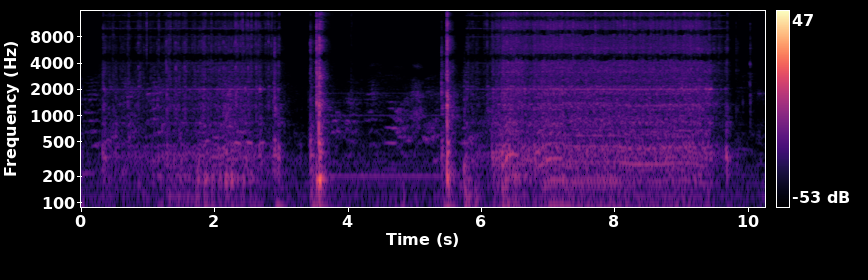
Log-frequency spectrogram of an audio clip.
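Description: A home sewing machine stitches a DIY fabric face mask in bursts of steady mechanical whirring, pausing briefly around the middle before running on continuously, close and fairly loud.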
